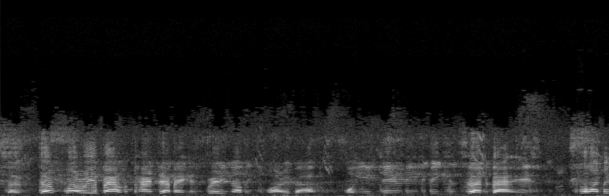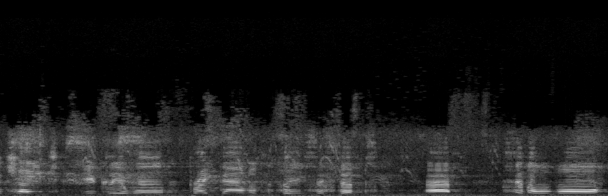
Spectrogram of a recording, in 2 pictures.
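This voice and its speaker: A British man giving a mock-serious, provocative public speech through a megaphone in a deadpan manner, addressing passers-by directly. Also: high voice, moderate pace. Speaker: street speaker with megaphone. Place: outdoor public park. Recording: dull megaphone outdoors, distant, faint noise.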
